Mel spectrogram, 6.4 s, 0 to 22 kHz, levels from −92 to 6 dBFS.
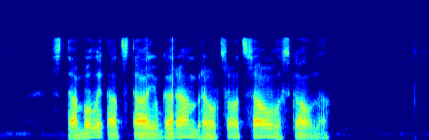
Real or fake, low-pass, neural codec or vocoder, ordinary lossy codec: fake; 7.2 kHz; codec, 44.1 kHz, 7.8 kbps, DAC; AAC, 48 kbps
